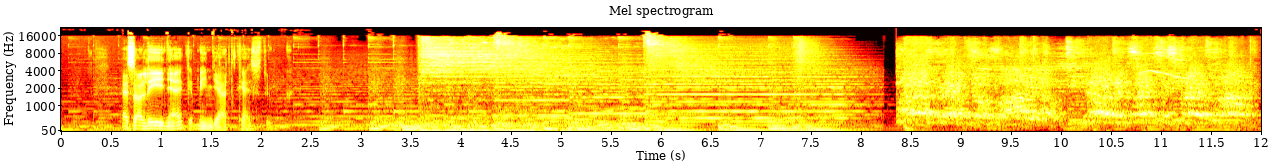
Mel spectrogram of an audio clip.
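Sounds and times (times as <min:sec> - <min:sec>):
steady tonal music: 0:00.0 - 0:07.9
football fans cheering and chanting in a British pub: 0:00.0 - 0:11.9
speech: 0:00.6 - 0:02.8.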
